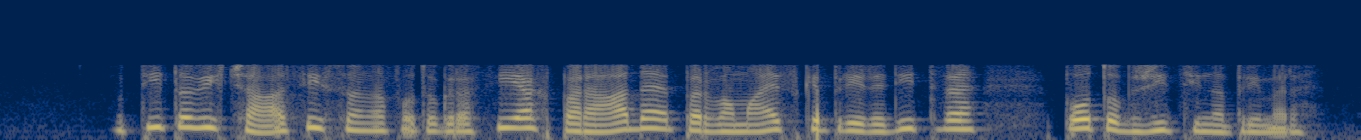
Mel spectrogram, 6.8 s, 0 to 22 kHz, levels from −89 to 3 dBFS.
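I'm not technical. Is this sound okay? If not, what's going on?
No. There are bit errors on an ADPCM link at 1.10 to 1.14 s, just before "časih so na fotografijah", and again briefly at 4.10 s. This speech travelled over a cordless-phone-style digital link that sends only small changes from one moment to the next. When a few bits arrive flipped, the receiver's running estimate goes wrong and takes a moment to recover. That is why you hear short pops and rough bursts with quick jumps in loudness.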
